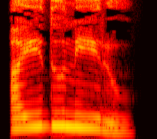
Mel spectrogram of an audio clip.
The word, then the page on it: ಐದುನೀರು: Kannada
